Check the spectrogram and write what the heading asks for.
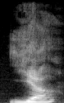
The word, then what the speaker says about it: ya: Just notice that it is pronounced a bit stronger than elle. Remember, llover, llamar. But in this case, with the y, we say ya, yo. It is a bit stronger. It's more fricative.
